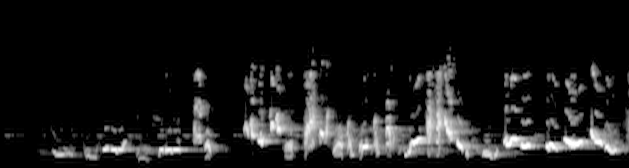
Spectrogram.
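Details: Fig bird sound used to lure birds for hunting, starting with soft scattered chirps, then building into a dense, excited run of sharp, jumbled high twittering notes.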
